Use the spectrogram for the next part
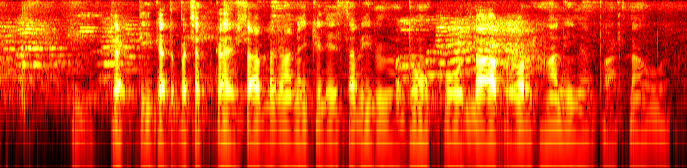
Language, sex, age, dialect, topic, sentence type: Hindi, male, 18-24, Awadhi Bundeli, banking, statement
